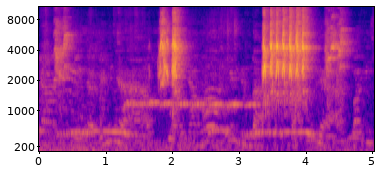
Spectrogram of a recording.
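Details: Greater green leafbird imitating sparrow calls: brief chirp bursts build into a loud, rapid run of repeated high, buzzy notes near the end, while a steady faint whistle-like tone sounds in the background.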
